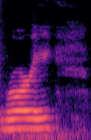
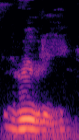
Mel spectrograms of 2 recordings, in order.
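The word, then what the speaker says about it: Ruairidh: my new favorite characters Rudy and that is often Americanized in our anglicized I should say and in some places as Rory but it is Rudy in Gaelic so those are some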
